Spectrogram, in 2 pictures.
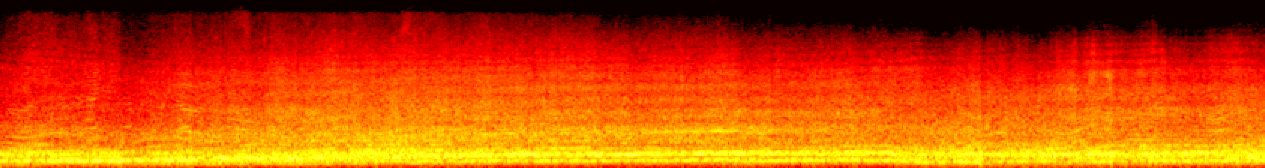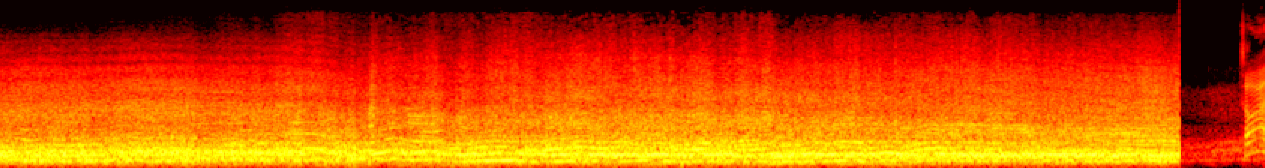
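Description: Wingless sprint cars race around the dirt oval at Murray Bridge Speedway, a loud continuous engine roar with shifting pitch as the pack circles, lasting about twenty seconds before cutting off abruptly.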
